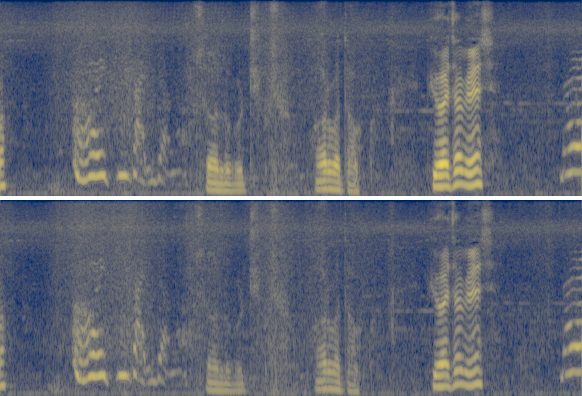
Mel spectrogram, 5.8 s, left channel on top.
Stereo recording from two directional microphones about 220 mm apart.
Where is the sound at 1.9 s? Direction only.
5° right (ahead or behind).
